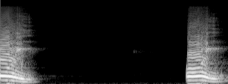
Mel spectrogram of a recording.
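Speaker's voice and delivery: "ఓయ్" as one gliding oy; "ఓయ్" emphatic, o sliding into y; German eu sound. Shown as a demonstration. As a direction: call out "ఓయ్" like the film title. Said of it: "ఈ యు రెండు కలిపి వస్తే".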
